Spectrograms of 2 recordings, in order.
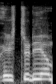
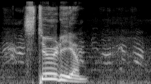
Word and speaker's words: stadium: আছেন তারা দেখি যে তারা বলে স্টুডিয়াম সো স্টুডিয়াম বলাতে বা জানাতে তারা যখন স্পেলিং করে আইএলস এর লিসেনিং এ যখন স্পেলিং আসে তারা লেখে এস টি ইউ ডি আই ইউ এম স্টেডিয়াম well এখন এটার correct pronunciation would be স্টেডিয়াম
